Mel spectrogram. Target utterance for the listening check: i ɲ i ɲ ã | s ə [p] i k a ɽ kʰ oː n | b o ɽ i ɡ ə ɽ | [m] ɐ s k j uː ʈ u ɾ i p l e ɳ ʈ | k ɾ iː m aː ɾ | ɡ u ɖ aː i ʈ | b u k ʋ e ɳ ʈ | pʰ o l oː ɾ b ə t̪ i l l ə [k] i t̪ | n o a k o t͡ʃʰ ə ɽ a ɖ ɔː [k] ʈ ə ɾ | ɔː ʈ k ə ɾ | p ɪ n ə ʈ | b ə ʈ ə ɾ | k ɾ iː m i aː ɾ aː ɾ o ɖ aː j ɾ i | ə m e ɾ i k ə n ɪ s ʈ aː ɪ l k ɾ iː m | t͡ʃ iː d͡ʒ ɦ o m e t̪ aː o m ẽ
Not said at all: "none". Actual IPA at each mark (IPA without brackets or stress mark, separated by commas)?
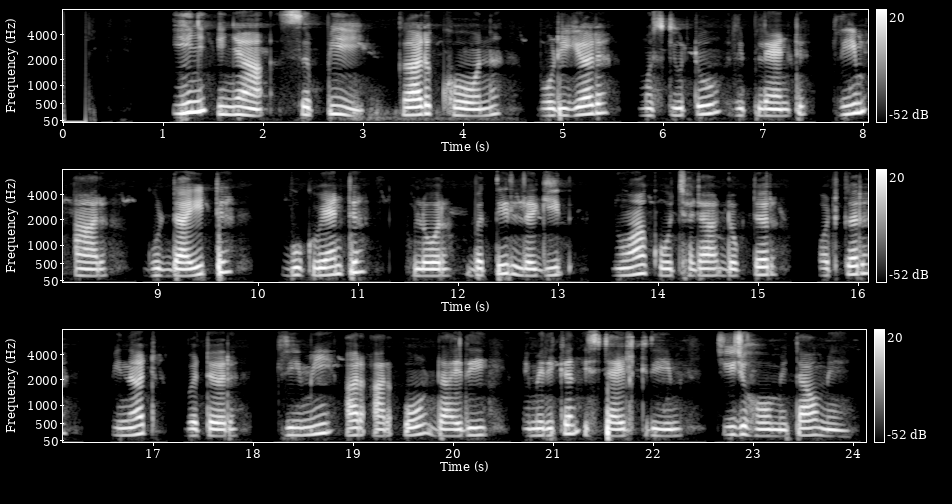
p, m, ɡ, k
